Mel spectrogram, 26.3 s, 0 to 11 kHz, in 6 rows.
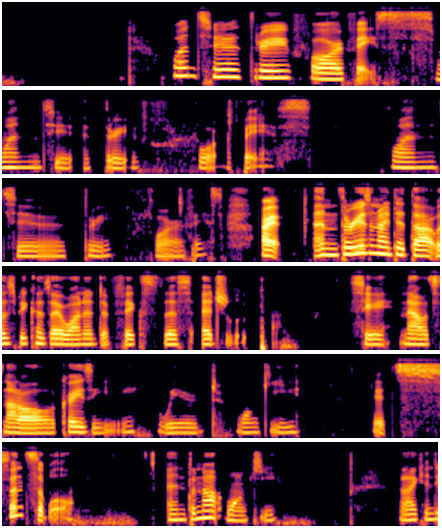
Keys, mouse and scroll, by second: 0.0 1, 0.6 click, 1.3 shift+click, 2.7 shift+click, 3.3 f, 4.2 click, 4.7 shift+click, 5.3 shift+click, 6.2 shift+click, 6.7 f, 7.0-8.0 middle drag, 8.0 click, 8.7 shift+click, 9.5 shift+click, 10.1 shift+click, 10.6 f, 10.9-12.5 middle drag, 12.9 scroll down 1, 13.0-13.5 scroll up 1, 13.5-14.3 scroll down 2, 14.3-14.8 scroll down 1, 14.8 alt+click, 16.1-16.5 scroll down 3, 16.5-18.3 middle drag, 18.3 alt+click, 19.2 alt+click, 20.4 alt+click, 21.0 middle click, 21.6-22.1 scroll down 5, 22.1-24.7 middle drag, 24.7 ctrl+r.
